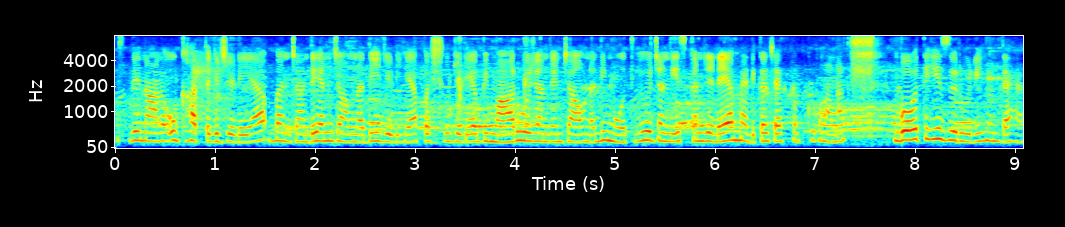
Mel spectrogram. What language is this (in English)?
Punjabi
